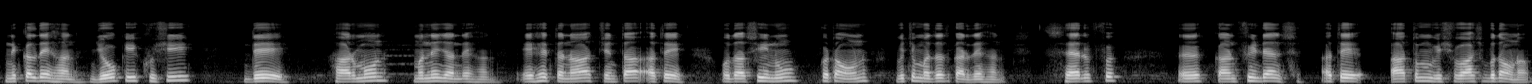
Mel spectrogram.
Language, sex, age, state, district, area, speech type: Punjabi, male, 45-60, Punjab, Hoshiarpur, urban, spontaneous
